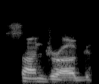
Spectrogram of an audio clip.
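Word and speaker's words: Sundrug: spell it like that there's a bunch of other bands that are pronounced son drug but they're not su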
